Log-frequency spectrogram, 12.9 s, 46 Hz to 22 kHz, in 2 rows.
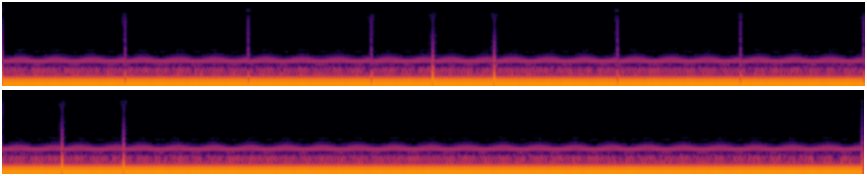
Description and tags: G2 FM LFO
A Sound made with Sytrus, with some weird frequency ratio and Keytracking...
blab
G2, FM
